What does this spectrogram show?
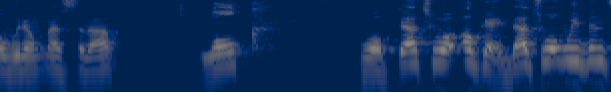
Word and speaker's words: Wolk: how do you pronounce your last name properly so we don't mess it up? Wolk.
